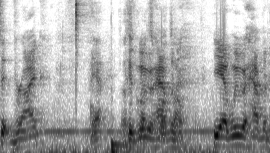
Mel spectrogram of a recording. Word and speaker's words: Vreid: about dry and actually that's the way to pronounce it bride yeah yeah we were having a discussion beforehand yeah read is the way I was pronounced yeah that's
